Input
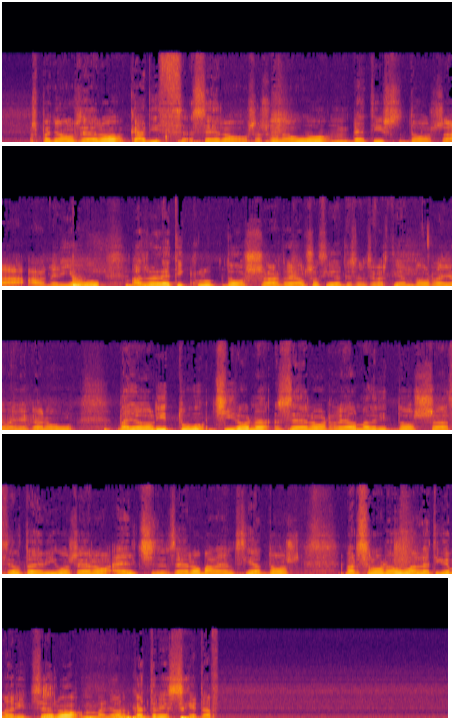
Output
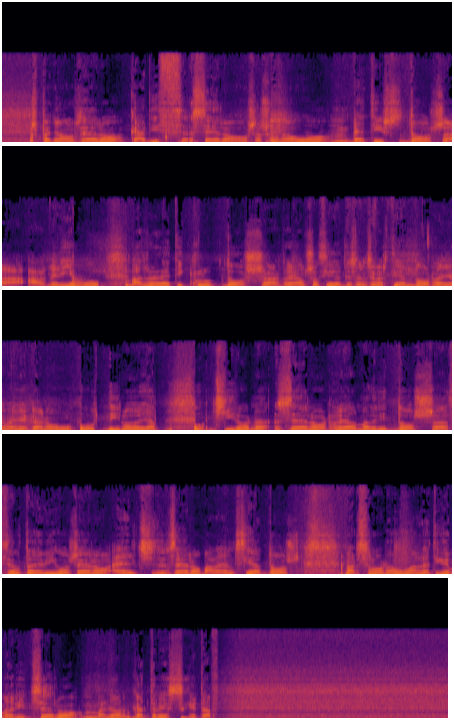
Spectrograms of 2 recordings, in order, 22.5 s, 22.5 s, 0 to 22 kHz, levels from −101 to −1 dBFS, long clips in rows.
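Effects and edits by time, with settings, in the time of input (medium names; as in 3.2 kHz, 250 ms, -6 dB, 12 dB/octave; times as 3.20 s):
9.79–10.93 s: reverse
whole clip: high-pass 52 Hz; bass shelf 380 Hz -11 dB; compression 16:1, threshold -40 dBFS; trim +5 dB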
